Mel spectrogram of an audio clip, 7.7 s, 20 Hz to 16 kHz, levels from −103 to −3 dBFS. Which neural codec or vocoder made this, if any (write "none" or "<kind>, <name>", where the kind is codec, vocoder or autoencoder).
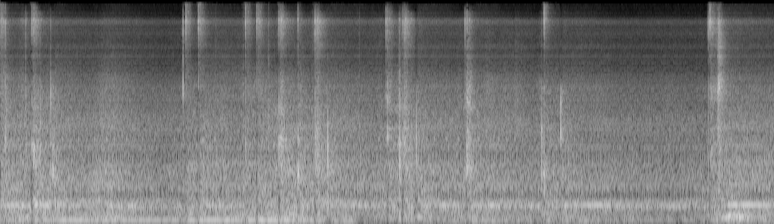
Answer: autoencoder, DAC-VAE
